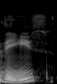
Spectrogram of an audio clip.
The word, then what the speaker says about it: these: Make sure you make the long e sound like green beans. These plus the z sound like in zebra and zipper. Z with a voice.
